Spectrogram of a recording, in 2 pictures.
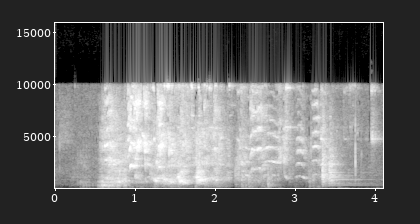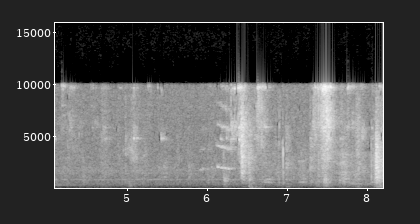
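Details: Male springer spaniel guarding his balls from another dog in the home during play that never turns into a fight; loud rough growling with yips for about three seconds, then quieter grumbles and a brief whine.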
